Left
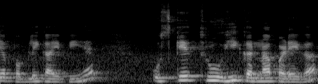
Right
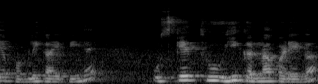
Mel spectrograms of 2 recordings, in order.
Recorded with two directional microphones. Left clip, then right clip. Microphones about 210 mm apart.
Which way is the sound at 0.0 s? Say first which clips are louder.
Left 10 dB; 45° left (ahead or behind).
